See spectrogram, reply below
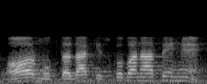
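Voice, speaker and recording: Man teaching grammar over a tinny line. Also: fairly high pitch. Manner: drills students step by step and praises answers. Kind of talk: classroom grammar lesson with questions to students. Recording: tinny phone-like sound.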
